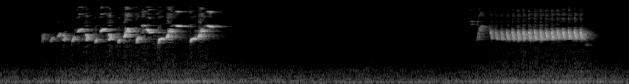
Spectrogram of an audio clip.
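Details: European goldfinch singing in the Moroccan Widani Marrakchi song style, played to teach young birds to sing: about two seconds of rapid high twittering notes, a pause, then a dense buzzy trill near one second long, over a quiet low hum.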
